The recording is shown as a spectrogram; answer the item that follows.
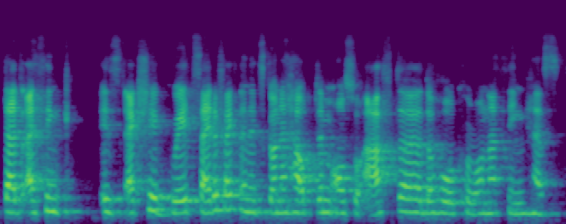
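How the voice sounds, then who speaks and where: A woman's voice: medium pitch, little pitch movement, fairly quick, roomy sound. A young woman from Austria, guest on a marketing web show, chatting casually with lots of fillers and frequent laughs. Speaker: guest speaker. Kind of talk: casual chat.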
